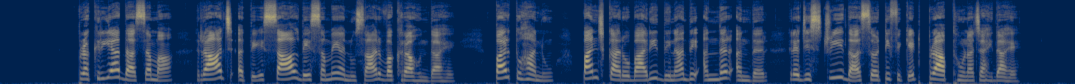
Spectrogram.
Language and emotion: Punjabi, neutral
